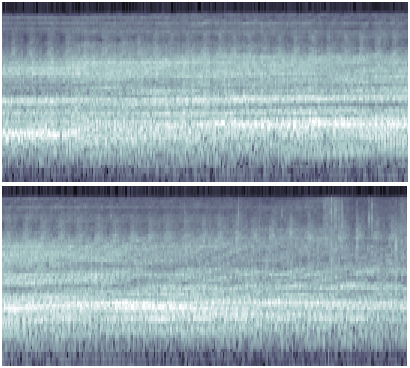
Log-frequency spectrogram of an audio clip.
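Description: G-scale model diesel shunting locomotive running along garden railway track. Its running gear gives a steady whine that rises slightly in pitch partway through.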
